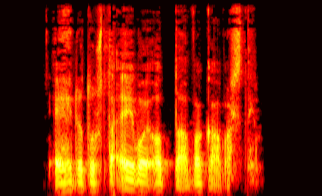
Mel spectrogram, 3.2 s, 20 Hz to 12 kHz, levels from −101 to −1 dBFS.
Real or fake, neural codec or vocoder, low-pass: fake; vocoder, 44.1 kHz, 128 mel bands every 256 samples, BigVGAN v2; 10.8 kHz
